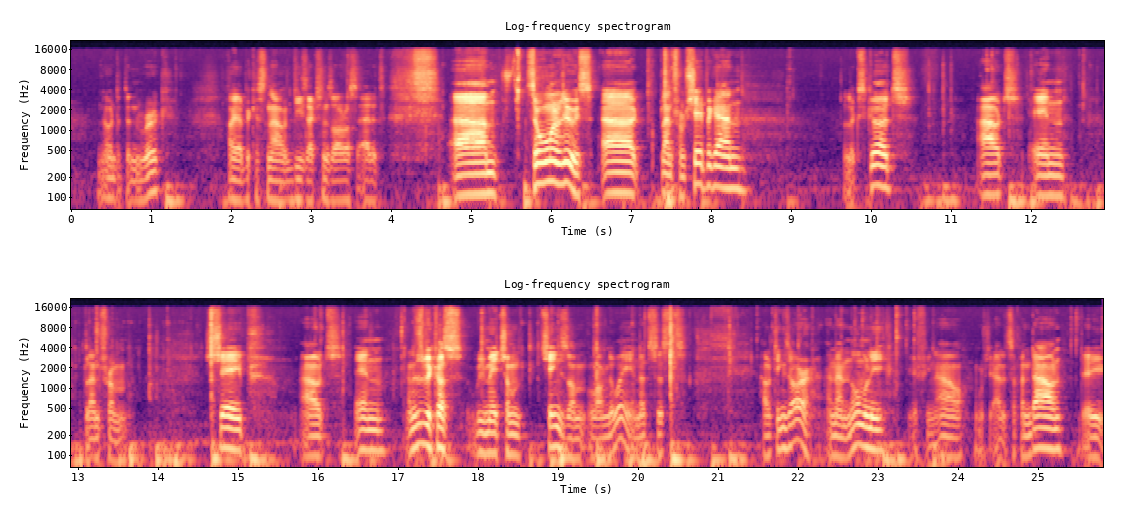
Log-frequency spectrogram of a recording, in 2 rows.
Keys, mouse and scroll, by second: 1.2 Tab, 6.4 F3, 9.0 middle click, 10.9 Tab, 11.4 click, 11.7 Tab, 12.5 F3, 15.2 Tab, 16.0 click, 16.3 Tab, 17.2 F3, 21.2 Tab, 21.5 middle click, 22.0 middle click, 22.7 right click, 23.1 ctrl+Tab, 23.4 right click, 23.7 g.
